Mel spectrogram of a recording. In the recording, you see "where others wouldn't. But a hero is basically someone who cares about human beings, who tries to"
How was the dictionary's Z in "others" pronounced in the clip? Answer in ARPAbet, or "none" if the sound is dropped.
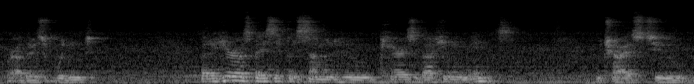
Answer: Z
